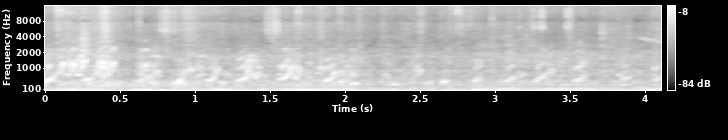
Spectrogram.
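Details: Female guinea pig giving birth to her baby: rapid series of short, bouncing squeaks, several per second, over a steady low hum.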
